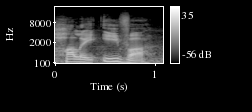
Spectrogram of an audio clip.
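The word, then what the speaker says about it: Haleʻiwa: to a town called Hal Eva and it's spelled I W but in Hawaii whenever there's a w in the middle of the word it's pronounced it has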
